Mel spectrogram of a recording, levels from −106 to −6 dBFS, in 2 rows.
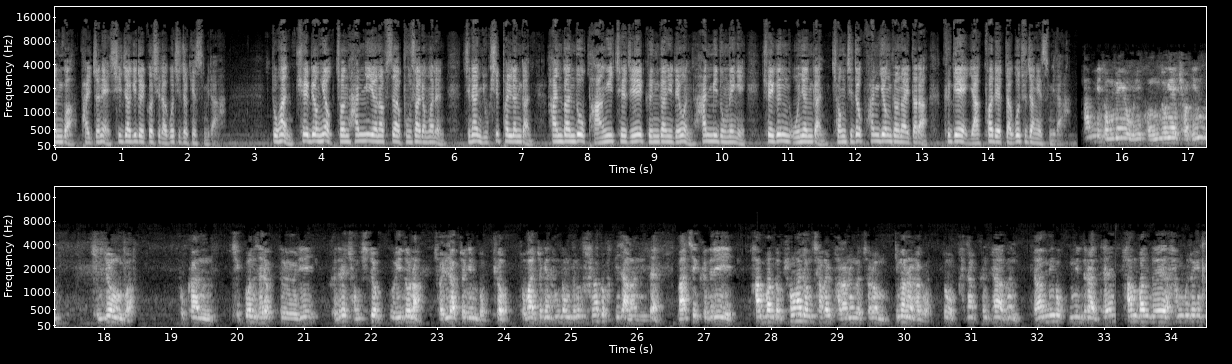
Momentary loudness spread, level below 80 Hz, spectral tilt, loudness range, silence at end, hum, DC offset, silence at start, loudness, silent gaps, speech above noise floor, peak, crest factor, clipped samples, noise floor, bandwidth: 11 LU; -66 dBFS; -5.5 dB/octave; 4 LU; 0 s; none; under 0.1%; 0 s; -25 LUFS; 15.34-15.39 s; 40 dB; -4 dBFS; 20 dB; under 0.1%; -65 dBFS; 15 kHz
